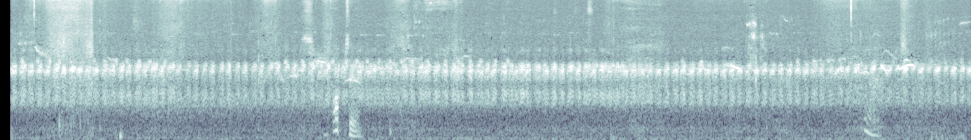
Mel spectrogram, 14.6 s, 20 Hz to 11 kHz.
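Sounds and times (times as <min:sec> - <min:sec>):
Hyla arborea: 0:00.2 - 0:14.5.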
